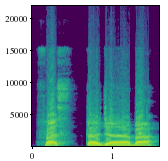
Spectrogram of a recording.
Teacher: فاستجاب فا کو سین کے ساتھ پلس کرنا ہے، سین میں سیٹی کی آواز پیدا کریں گے. تجاب تا کے اوپر زبر ہے، بغیر کھینچ کر پڑھنا ہے.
